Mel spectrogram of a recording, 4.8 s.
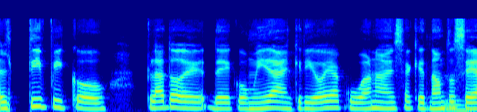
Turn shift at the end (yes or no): no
